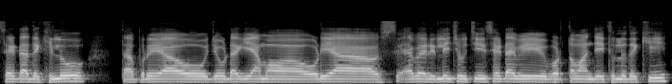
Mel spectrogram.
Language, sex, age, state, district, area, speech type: Odia, male, 30-45, Odisha, Kalahandi, rural, spontaneous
